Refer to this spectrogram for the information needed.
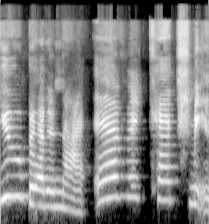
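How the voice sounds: Putting on a squeaky character voice in a Southern accent, a female-sounding speaker goes extremely high in pitch at a fairly slow pace.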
